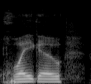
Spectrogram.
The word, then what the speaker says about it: Juego: And that's just for those of us who don't speak great Spanish, that's Juego, J-U-E-G-O, correct? – Yes, Juego. You don't really, it's kind of different to pronounce. It's Juego.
